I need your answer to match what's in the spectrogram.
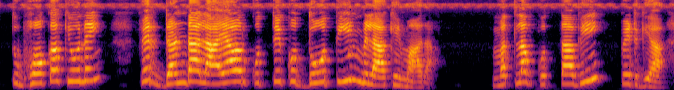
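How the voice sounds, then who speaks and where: A woman's voice: high voice, bright, forceful tone. A woman giving a devotional scripture lesson, explaining each verse in simple words with homely examples and a small moral story, often restating her points.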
